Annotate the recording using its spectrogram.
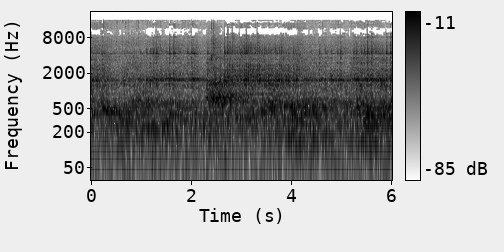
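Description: Small electric motors of a pole-climbing robot running as it climbs a wooden pole, a steady high whine, over the background chatter of a crowded hall.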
